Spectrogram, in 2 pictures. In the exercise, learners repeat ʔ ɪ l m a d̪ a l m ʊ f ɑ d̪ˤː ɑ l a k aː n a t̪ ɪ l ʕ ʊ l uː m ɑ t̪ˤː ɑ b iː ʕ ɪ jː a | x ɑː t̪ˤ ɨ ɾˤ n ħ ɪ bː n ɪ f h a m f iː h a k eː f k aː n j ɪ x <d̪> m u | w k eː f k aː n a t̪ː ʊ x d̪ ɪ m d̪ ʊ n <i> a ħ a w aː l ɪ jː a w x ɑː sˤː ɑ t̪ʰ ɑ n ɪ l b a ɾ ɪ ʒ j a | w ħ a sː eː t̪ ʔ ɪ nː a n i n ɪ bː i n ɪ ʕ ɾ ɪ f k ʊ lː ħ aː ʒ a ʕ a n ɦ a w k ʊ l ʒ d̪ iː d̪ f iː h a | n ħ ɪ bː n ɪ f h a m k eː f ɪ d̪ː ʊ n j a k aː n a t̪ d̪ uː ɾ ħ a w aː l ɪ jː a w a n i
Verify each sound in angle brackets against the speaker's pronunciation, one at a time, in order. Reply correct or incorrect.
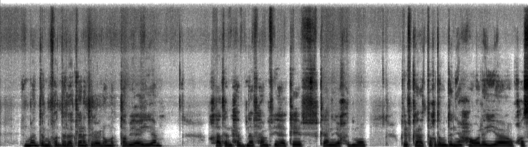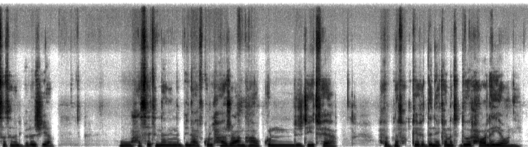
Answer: correct, incorrect: j

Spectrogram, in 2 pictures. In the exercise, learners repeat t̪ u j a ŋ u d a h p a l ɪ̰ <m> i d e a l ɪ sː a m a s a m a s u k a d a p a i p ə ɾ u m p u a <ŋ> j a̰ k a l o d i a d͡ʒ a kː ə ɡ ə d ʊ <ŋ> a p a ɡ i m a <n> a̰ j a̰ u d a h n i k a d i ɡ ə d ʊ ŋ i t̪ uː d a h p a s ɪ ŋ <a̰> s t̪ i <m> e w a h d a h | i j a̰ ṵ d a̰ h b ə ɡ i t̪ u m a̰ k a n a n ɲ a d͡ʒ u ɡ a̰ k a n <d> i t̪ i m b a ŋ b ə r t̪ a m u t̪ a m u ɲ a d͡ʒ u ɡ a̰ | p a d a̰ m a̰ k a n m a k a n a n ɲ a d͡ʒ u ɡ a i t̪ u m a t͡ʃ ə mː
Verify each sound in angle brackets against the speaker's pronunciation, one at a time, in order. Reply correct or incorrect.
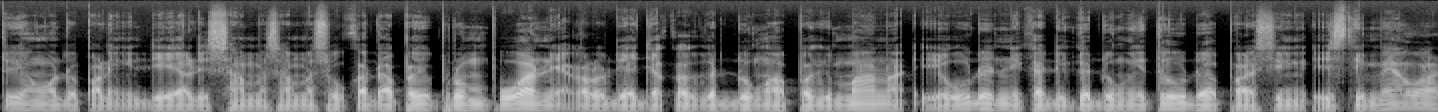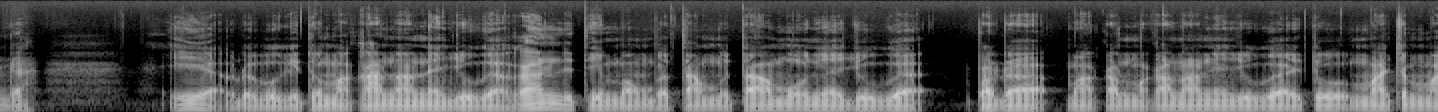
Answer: incorrect: ŋ, incorrect: n, correct, correct, incorrect: ḭ, correct, correct

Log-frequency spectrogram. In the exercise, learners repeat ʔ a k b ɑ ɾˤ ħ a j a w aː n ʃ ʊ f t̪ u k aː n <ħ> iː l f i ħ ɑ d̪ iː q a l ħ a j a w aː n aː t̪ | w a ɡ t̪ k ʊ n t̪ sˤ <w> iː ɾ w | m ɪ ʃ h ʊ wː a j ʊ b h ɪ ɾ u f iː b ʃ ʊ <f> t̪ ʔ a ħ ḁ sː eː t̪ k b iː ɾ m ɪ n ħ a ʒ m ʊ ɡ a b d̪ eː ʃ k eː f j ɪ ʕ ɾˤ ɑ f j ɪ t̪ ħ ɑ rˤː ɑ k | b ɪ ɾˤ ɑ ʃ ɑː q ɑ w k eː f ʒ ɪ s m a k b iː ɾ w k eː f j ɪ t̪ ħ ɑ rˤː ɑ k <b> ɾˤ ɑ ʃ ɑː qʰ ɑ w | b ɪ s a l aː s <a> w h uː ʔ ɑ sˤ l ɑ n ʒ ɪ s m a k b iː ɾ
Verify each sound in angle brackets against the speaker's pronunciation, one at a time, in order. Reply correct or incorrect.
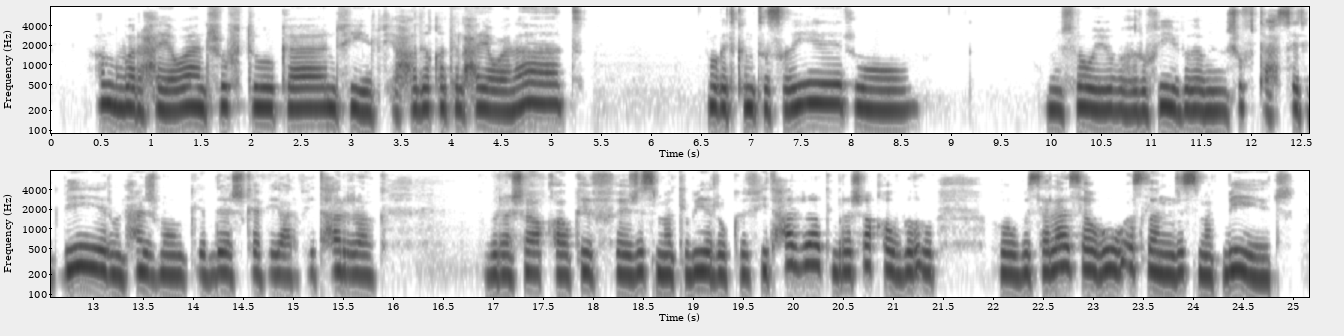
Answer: incorrect: f, incorrect: ɣ, correct, correct, correct

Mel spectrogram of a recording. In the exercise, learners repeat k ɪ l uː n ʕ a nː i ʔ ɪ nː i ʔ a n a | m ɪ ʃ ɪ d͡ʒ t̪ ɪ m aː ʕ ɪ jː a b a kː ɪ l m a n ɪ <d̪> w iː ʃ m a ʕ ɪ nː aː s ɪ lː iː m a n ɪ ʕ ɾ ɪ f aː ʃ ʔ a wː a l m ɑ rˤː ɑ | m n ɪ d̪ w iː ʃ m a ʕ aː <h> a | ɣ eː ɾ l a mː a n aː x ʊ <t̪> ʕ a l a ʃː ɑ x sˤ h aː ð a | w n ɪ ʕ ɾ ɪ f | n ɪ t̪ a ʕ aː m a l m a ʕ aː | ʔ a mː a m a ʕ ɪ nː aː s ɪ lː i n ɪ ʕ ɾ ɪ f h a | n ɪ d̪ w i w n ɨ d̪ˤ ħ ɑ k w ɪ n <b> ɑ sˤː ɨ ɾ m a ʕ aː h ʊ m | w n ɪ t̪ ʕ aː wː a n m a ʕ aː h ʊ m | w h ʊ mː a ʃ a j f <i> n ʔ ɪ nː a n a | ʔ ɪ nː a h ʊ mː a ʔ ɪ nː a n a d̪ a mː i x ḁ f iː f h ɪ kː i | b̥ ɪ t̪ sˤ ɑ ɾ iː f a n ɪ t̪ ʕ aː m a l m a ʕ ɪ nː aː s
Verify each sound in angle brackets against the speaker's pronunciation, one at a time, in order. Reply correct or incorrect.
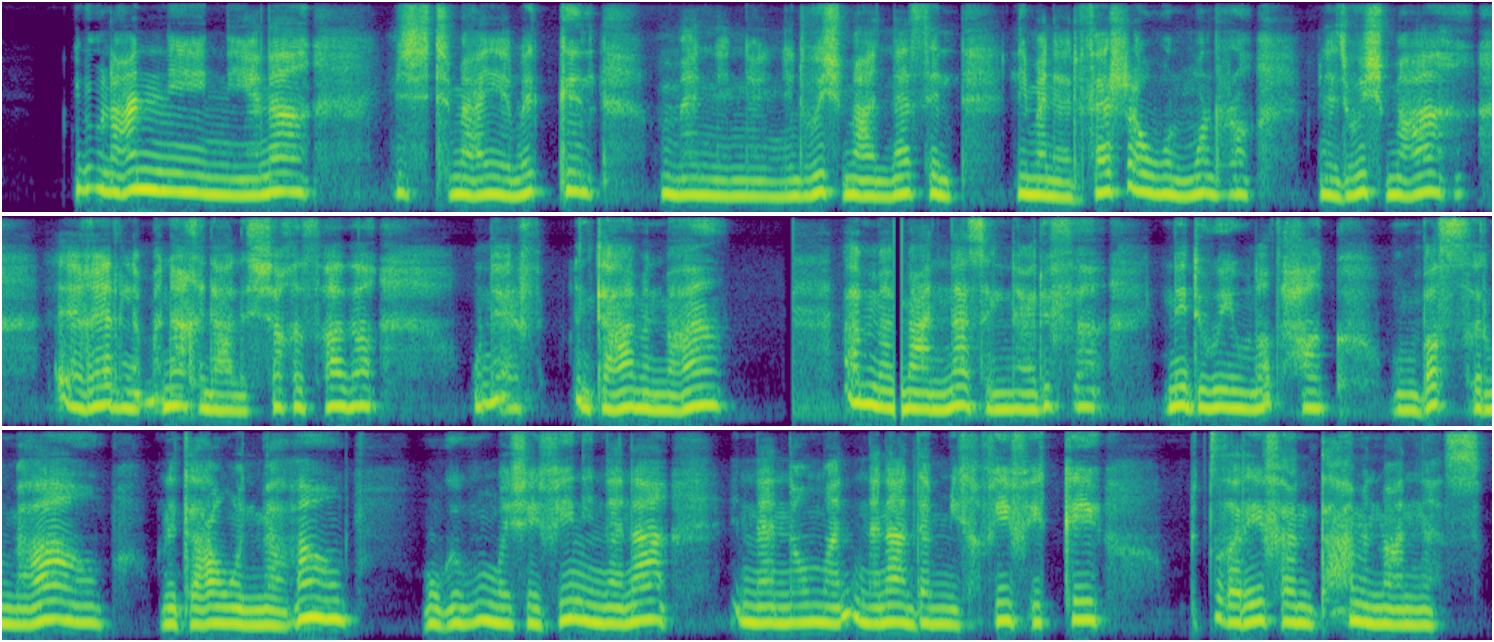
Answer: correct, correct, incorrect: d̪, correct, incorrect: iː

